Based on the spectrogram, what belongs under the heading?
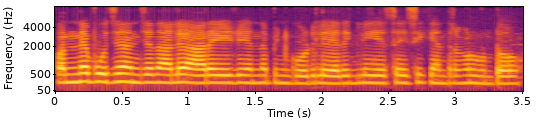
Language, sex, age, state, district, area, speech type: Malayalam, female, 60+, Kerala, Kozhikode, urban, read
